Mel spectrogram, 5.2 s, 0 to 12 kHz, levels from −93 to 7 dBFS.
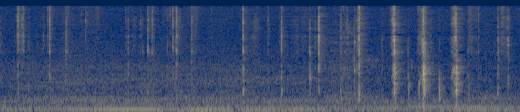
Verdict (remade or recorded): remade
